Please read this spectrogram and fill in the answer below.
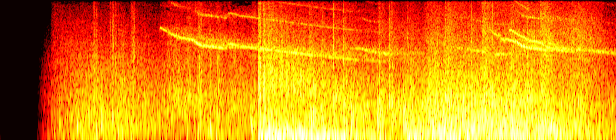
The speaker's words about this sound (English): It was called Tet, a Buddhist holiday complete with firecrackers and celebration.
